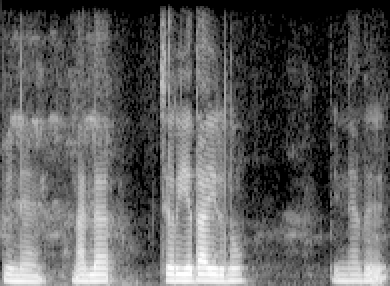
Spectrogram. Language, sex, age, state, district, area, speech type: Malayalam, female, 45-60, Kerala, Malappuram, rural, spontaneous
